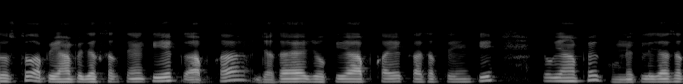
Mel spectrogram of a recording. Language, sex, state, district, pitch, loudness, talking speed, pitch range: Hindi, male, Bihar, Jahanabad, 130 Hz, -32 LUFS, 245 wpm, 125-155 Hz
